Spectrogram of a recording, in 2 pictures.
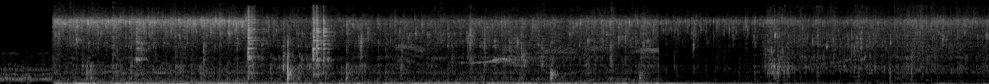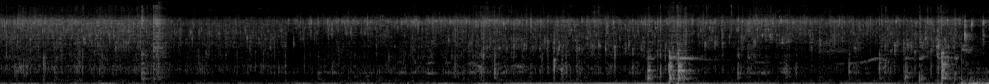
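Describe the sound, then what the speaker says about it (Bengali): Cumin seeds and potatoes hitting hot oil in a pan, a loud burst of sizzling that settles into a steady bright frying hiss with a few sharp crackles and utensil knocks. "তেলের মধ্যে দেব জিরে, এরপর দেব আলু।"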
